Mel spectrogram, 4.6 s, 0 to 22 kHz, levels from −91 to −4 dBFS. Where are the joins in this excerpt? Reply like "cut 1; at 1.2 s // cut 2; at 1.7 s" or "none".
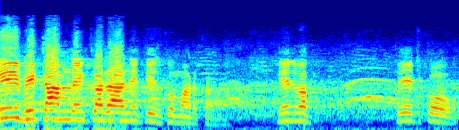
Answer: cut 1; at 2.5 s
